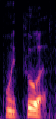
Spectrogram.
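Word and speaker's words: Point Puer: Tower and Powder Magazine the Headland is called po it's spelled p ER which is Latin for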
